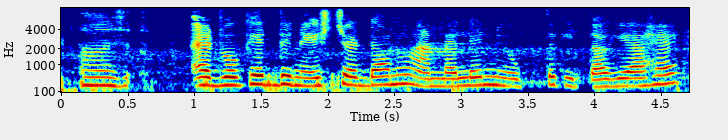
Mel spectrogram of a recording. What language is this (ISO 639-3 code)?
pan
